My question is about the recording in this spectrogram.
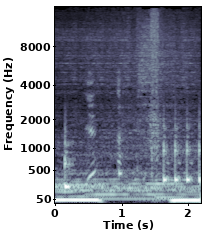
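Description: Amapiano instrumental: short pitched percussive hits over a deep bass. The bass and beat drop out for about a second in the middle, a hissing swell rises, and the beat comes back near the end with rapid, evenly repeated notes.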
